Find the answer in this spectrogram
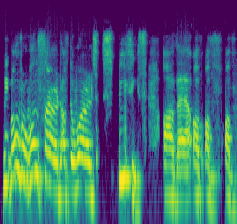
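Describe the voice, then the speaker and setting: High-voiced Irish man explaining. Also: lively intonation, dull audio. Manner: halting, repeats words as he explains. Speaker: guest expert on whales and dolphins. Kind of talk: conversational explaining in a podcast interview.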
